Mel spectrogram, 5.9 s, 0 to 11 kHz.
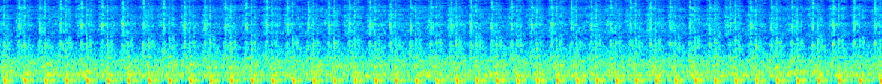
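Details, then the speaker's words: Snapper rear-engine rider with a Briggs 12 HP I/C engine, abandoned for years, throttle held by hand, no choke hooked up, blade turning: an even single-cylinder thump, quiet through the old muffler, no misses. Normal running. "Okay, so we got it running good. It does run well, but the blade is turning, which is why it had an issue starting, because it was, you know, trying to crank it with everything."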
